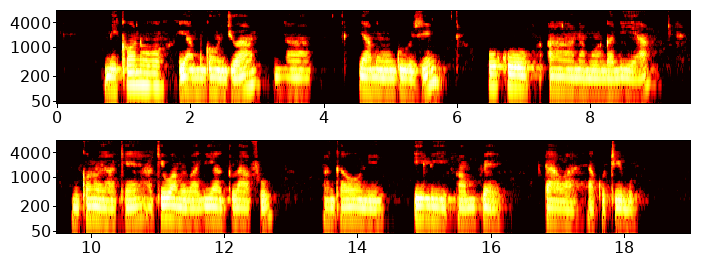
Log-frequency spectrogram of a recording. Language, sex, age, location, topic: Swahili, male, 18-24, Kisii, health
